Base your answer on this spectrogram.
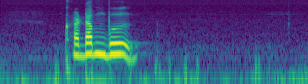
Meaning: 1. kadam, common bur-flower tree (Neolamarckia cadamba, syn. Nauclea cadamba) 2. common putat (Barringtonia racemosa, syn. Eugenia racemosa L.)
- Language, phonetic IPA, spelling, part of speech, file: Tamil, [kaɖəmbʉ], கடம்பு, noun, Ta-கடம்பு.ogg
